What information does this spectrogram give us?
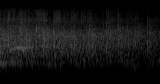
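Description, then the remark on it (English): A crowd applauds a speaker's testimony, a dense wash of many hands clapping at an even, moderate level for a few seconds with no voices rising above it. “and that was the most embarrassing moment, and it definitely deserves a round of applause for me baring my soul.”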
